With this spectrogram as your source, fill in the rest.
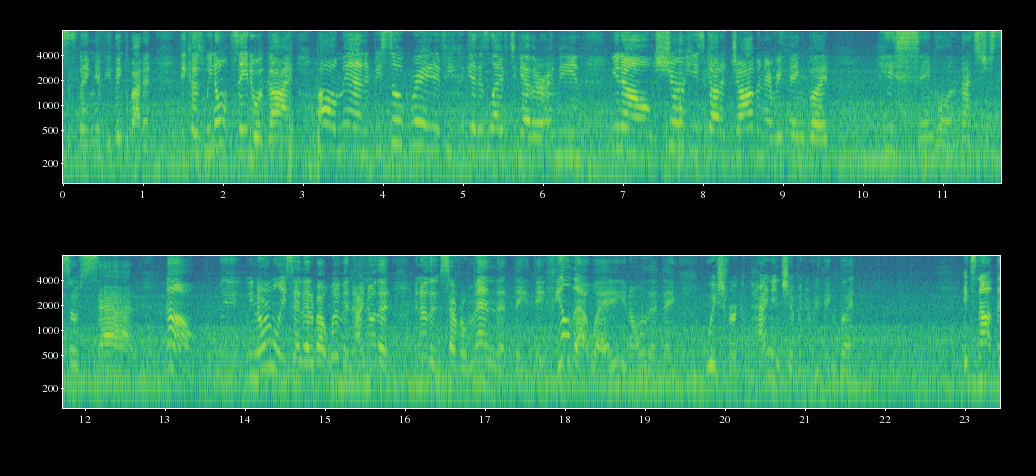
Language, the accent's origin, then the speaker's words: English; New York, United States; whereas I grew up in New York, and that's a much larger community.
